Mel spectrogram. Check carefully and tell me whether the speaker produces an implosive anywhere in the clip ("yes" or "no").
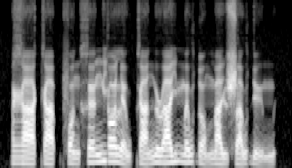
yes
